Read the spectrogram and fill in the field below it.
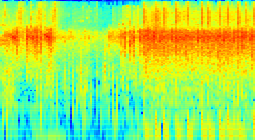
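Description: Rapid bursts of gunfire in a newly tried video game, loud and continuous, with dense repeated shots building into a steady, heavier barrage in the second half.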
